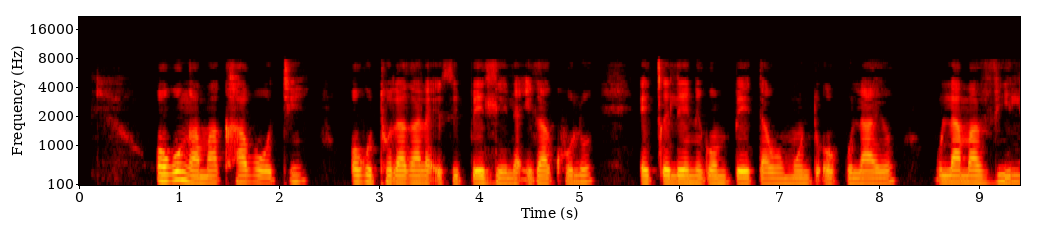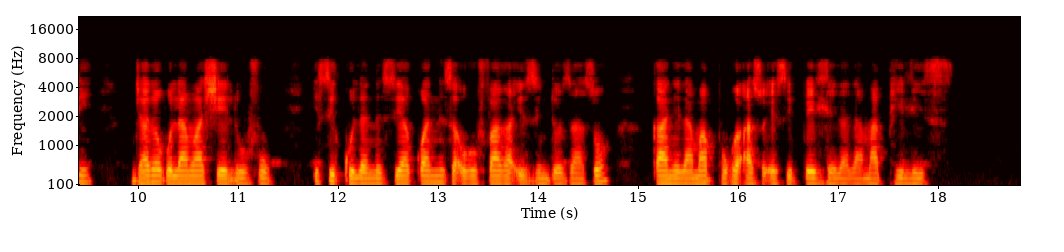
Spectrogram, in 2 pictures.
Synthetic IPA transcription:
oɣuŋamakʰaβotʰi | oɣutʰɔlaɣala̰ʔisib̥ʱɛɮɛlaʔiɣakʰulu | ɛǀɛleniɣom̩b̥ʱɛd̥ʱawomuntʼuʔoɡ̥ʱulajɔ | ɣṵlamavili | nd͡ʒʱalɔɣulamaʃelufu | isiɡ̥ʱulanɛsijak̬ʼwanisauɣufaɣaʔḭzintʼɔzasɔ | ɣaɲɛlamab̥ʱuɣaʔasɔesib̥ʱɛɮɛlalamapʰiliːsi̥

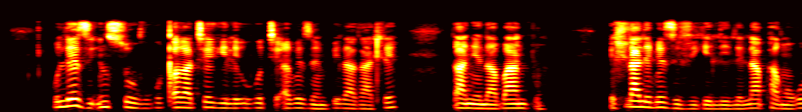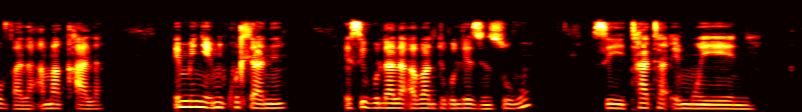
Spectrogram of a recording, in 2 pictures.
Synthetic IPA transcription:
ɣuleziːnt͡sʼuɣuɣuǃaɣatʰeɣilɛuɣutʰiʔaβɛzempʼilaɣaɬɛ | ɣaɲɛlaβantʼu | ɛɬalɛβeziviɣɛlɛlɛlapʰaŋoɣuvala̰ʔa̰makʰaːla | emiɲɛimikʰuɬanɛ | esiβulalaʔa̰βantʼuɣulezint͡sʼuɣu | sijitʰatʰaʔɛmɔjeːni

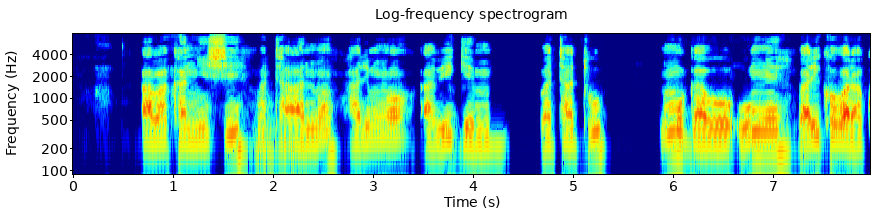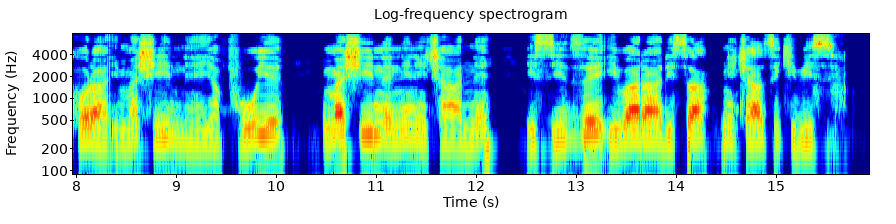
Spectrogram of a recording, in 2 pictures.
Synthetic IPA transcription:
aβakʰaniʃiβatʰaːnuhaɾimŋo̞aβiːɡe̞mi | βatatu | numuɡaβo̞ʔumŋe̞βaɾikʰo̞βaɾakʰo̞ɾaḭmaʃine̞jafuːje̞ | imaʃine̞ninit͡ʃaːne̞ | isize̞ʔiβaɾaɾisanit͡ʃaːt͡sikʰiβisi̥

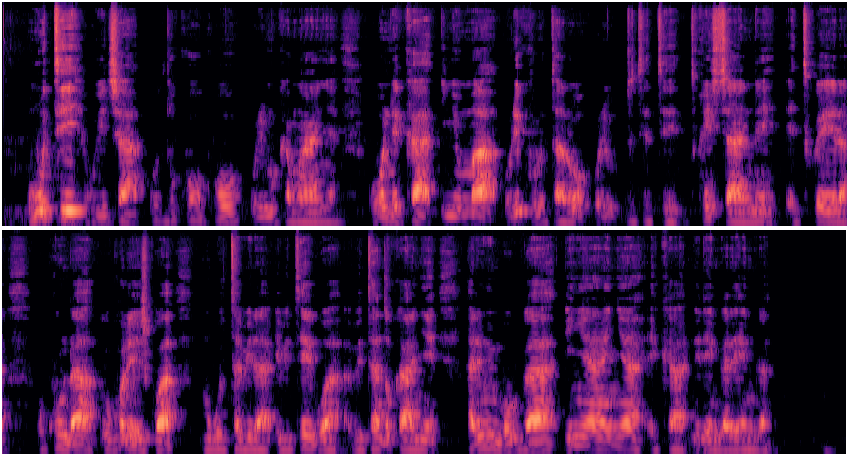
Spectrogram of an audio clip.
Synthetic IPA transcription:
umutiwiːt͡ʃaudukokʰo̞uɾimukamŋaːɲa | uβo̞ne̞kʰaiɲumauɾikuɾutaɾo̞uɾidutetetwĩːʃi̥t͡ʃaːne̞ːtwe̞ːɾa | ukuːndaɡuko̞ɾe̞ʃkwa | muɡutaβiɾaʔiβite̞ɡwa̰βitaːndukaɲe̞ | haɾimiːmbo̞ɡaiɲaːɲaḛkʰaniɾe̞ːŋɡaɾe̞ːŋɡa

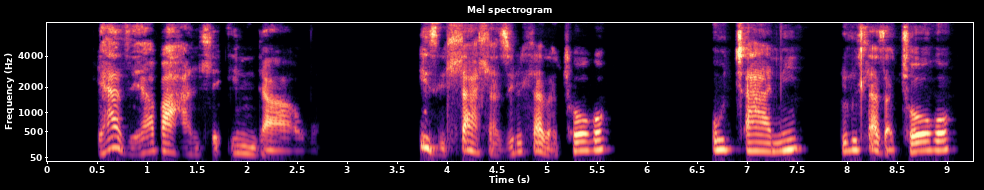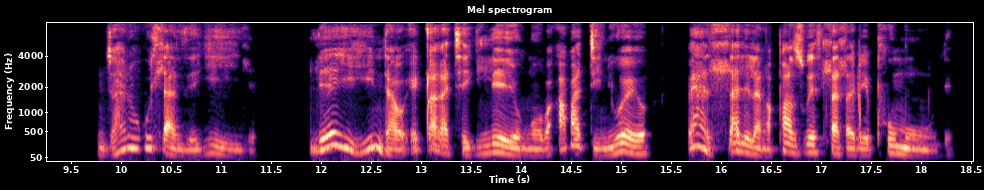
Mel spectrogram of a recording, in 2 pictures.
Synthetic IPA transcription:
ijazɛjaβant͡ɬʼɛʔindʱaːwɔ | iziɬaɬaziluɬazat͡ʃʰʼɔːɣɔ | ut͡ʃʼani | luluɬa̰zat͡ʃʰʼɔɣɔ | nd͡ʒʱalɔɣuɬand͡zʱeɣiːlɛ | lejijindʱawɔʔɛǃa̰ɣa̰tʰeɣilɛjɔŋɔβaʔaβad̥ʱiniwɛjɔ | βajaziɬa̰lɛlaŋapʰant͡sʼiɣwesi̥ɬaɬaβepʰumuːlɛ

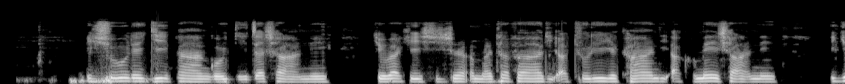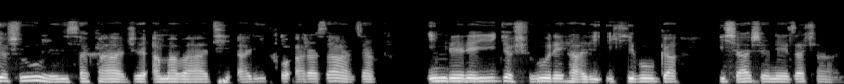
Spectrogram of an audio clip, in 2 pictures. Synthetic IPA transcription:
iʃuːɾe̞ɟiːn̥haːŋɡo̞ɡɟiːzat͡ʃaːne̞ | ɾ̥ɟuːβakiʃid͡ʒwe̞ʔamatʰafaːɾiʔatʰuɾije̞kʰaːndiʔakʰo̞me̞je̞t͡ʃaːne̞ | iɾɟo̞ʃuːɾe̞jisakʰad͡ʒwe̞ʔamaβaːtʰiʔaɾikʰo̞ʔaɾasaːza | imbe̞ɾe̞jiːɾɟo̞ʃuːɾe̞ɦaɾiʔikʰiβuɡa | ɡ̥iʃaːʃene̞ːzat͡ʃaːne̞

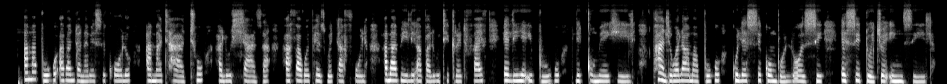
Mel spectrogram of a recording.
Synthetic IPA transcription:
amab̥ʱuɣuʔaβantʼwanaβesiɣɔlɔ | amatʰatʰualuɬazaːfaɣwɛpʰezuɣwɛtʼafuːlaːmaβiliʔab̥ʱaluɣutʰiɡ̥red̥fajveliɲɛʔib̥ʱuɣu | liǃumeɣiːlɛpʰand͡ɮʱɛɣwalawamab̥ʱuɣuɣulesiɡ̥ʱɔmbʱɔloziesid̥ʱwɛt͡ʃʼwɛʔinziːla

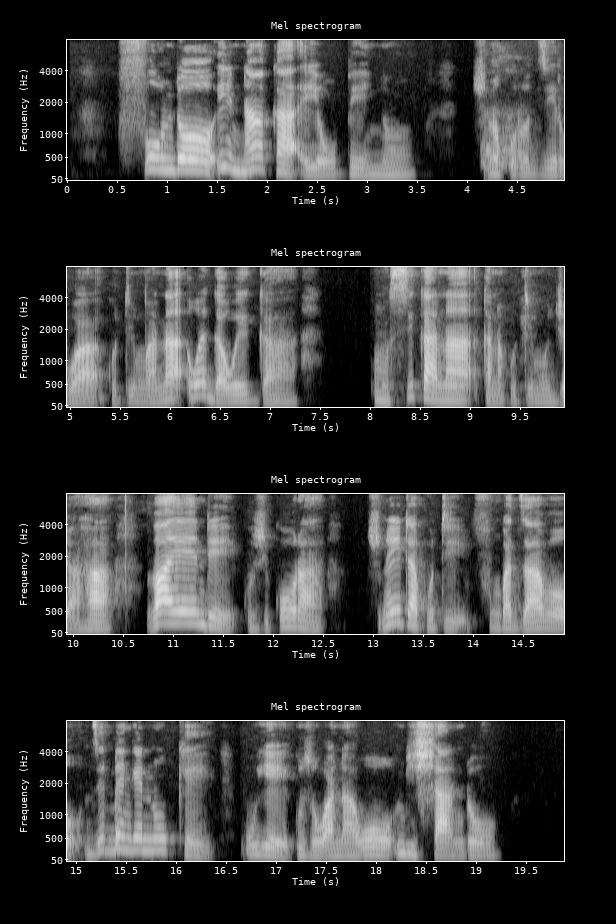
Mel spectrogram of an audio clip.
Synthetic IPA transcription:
fundo̞in̤aka̰je̞upe̞ːɲu | ʐ̥ino̞kuɾud͡zirwakutimwana̰weɡʱaweɡʱa | musikanakanakutimud͡ʒaɦaʋaende̞kuʐiko̞ɾa | ʐ̥ino̞itakutip͡fuŋɡwad͡zaʋo̞d͡ziɓe̞ŋɡe̞nuke̞ | uje̞kuzo̞wanawo̞miʃaːndo̞

